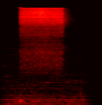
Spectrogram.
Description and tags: foley for my final assignment, vapor-esque noises
vapor, mechanic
